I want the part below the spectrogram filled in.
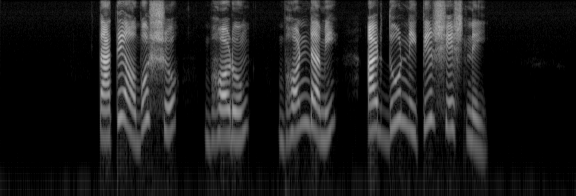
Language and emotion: Bengali, neutral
